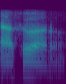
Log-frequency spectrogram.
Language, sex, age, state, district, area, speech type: Assamese, male, 18-30, Assam, Barpeta, rural, conversation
